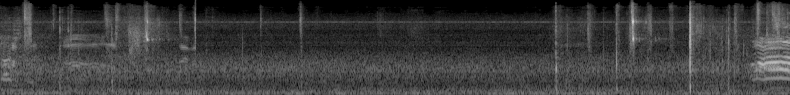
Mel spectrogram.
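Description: Tennis rackets strike a ball back and forth.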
